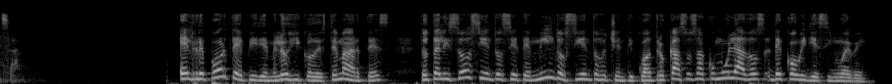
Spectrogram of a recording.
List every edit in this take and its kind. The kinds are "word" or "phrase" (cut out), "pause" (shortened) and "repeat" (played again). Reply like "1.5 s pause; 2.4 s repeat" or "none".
none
